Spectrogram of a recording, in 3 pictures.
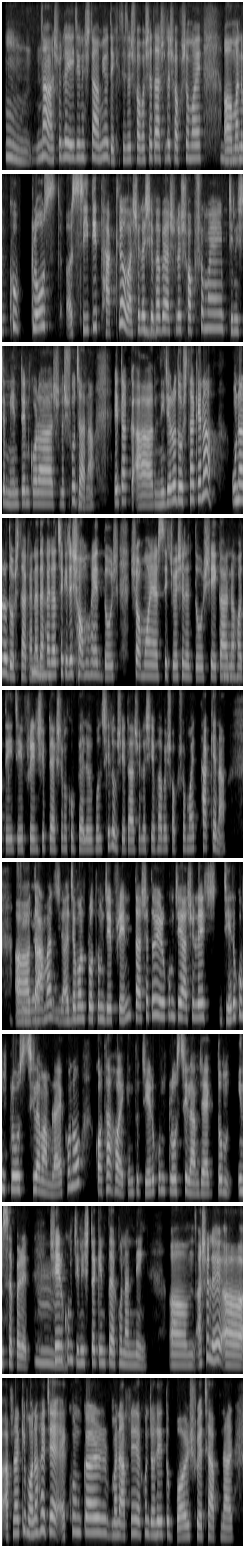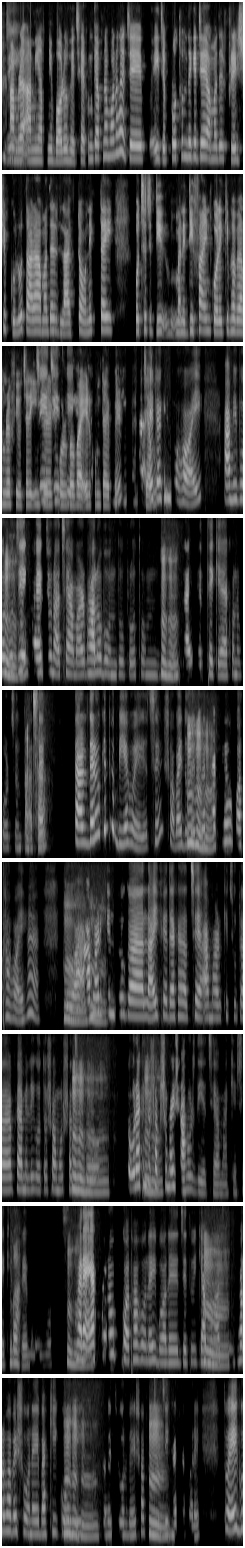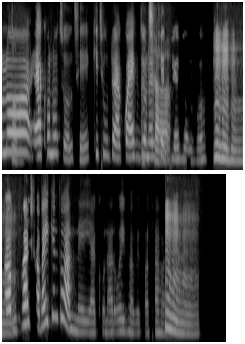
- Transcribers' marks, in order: static; distorted speech; unintelligible speech; unintelligible speech
- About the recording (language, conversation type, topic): Bengali, unstructured, আপনার জীবনের প্রথম বন্ধুত্বের গল্প কী?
